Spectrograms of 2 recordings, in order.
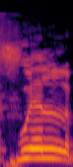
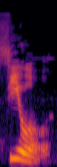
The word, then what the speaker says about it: fuel: বাংলাদেশের লোকজন আমরা এটাকে ফুয়েল বলে থাকি। ঠিক আছে, এটার উচ্চারণ ফুয়েল না, এটার উচ্চারণ হচ্ছে ফিউল। আমরা যে FEW ফিউ বলি না, সো ফিউয়ের মতো তারপরে যদি OL থাকে তাহলে যেরকম উচ্চারণটা হবে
